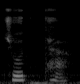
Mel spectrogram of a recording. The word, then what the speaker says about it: 좋다: So 좋다, 좋다, 좋다. Do you hear what's happening phonetically? This H moves over here and it becomes aspirated.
